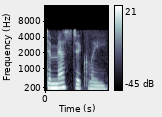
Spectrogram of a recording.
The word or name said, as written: domestically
